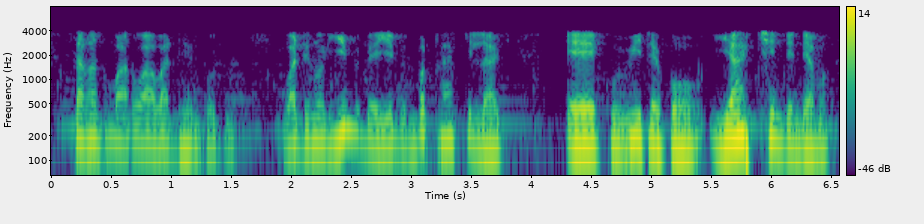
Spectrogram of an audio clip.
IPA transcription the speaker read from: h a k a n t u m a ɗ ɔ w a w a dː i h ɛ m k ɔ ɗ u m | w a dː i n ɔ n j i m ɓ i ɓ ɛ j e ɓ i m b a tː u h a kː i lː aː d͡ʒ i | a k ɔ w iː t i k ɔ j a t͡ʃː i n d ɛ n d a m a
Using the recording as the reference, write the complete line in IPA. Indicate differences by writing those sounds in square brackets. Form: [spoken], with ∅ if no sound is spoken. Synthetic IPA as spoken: [s] a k a n t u m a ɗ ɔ w a w a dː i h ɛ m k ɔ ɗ u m | w a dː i n ɔ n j i m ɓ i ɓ ɛ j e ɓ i m b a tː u h a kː i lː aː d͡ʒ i | [ɛ] k ɔ w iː t [ɛ] k ɔ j a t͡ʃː i n d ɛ n d [ɛ] m a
